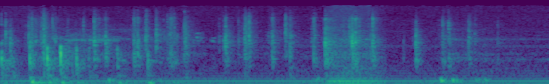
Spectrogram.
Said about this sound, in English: I can hear you typing really well. See there? Well, that's because of this stellar equipment that I have.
